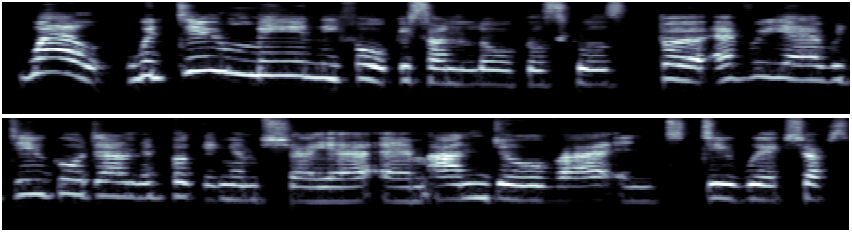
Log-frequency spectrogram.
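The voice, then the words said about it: Northeast English accent. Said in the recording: “I can tell by your accent that you're up in the northeast of England”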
